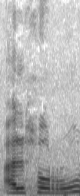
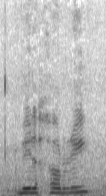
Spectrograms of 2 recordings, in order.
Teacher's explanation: الحر، را پر، بالحری، را باریک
